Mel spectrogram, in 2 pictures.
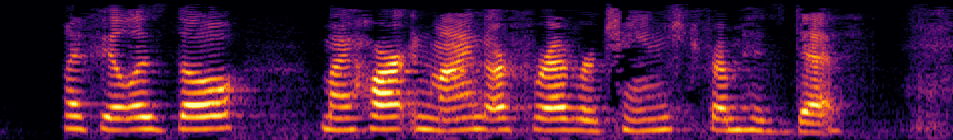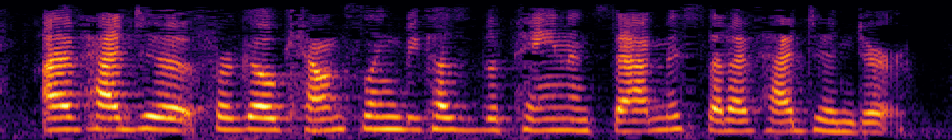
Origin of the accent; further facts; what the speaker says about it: Yakima, Washington, United States; from Yakima, Washington.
